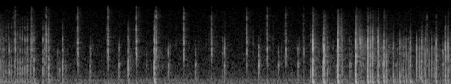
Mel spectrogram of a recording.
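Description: A thick glossy paper catalogue, held half-closed over a polka-dot tablecloth, has its stacked page edges flicked and riffled by fingertips and thumb. About two dozen rapid, crisp, bright paper flutter snaps follow one another, growing louder and denser toward the end, over a faint steady low hum.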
